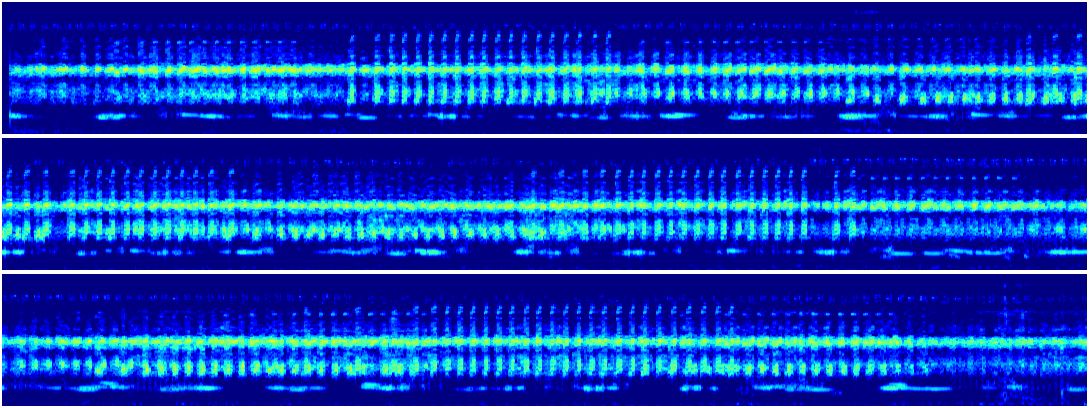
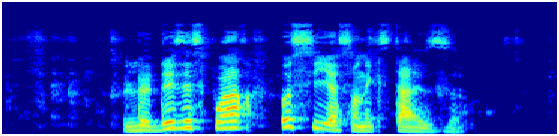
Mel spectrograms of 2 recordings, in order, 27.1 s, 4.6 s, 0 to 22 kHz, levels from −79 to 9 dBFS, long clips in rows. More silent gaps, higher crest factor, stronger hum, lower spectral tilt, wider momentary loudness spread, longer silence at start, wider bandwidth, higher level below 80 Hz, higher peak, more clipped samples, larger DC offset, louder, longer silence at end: neither; second, 16 dB vs 22 dB; neither; second, 4 dB/octave vs -4.5 dB/octave; second, 5 LU vs 14 LU; second, 0.05 s vs 1 s; first, 16 kHz vs 11.5 kHz; second, -84 dBFS vs -64 dBFS; second, -10 dBFS vs -2 dBFS; neither; neither; second, -25 LUFS vs -22 LUFS; second, 0 s vs 0.8 s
